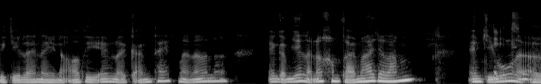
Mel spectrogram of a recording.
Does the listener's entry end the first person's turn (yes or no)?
no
